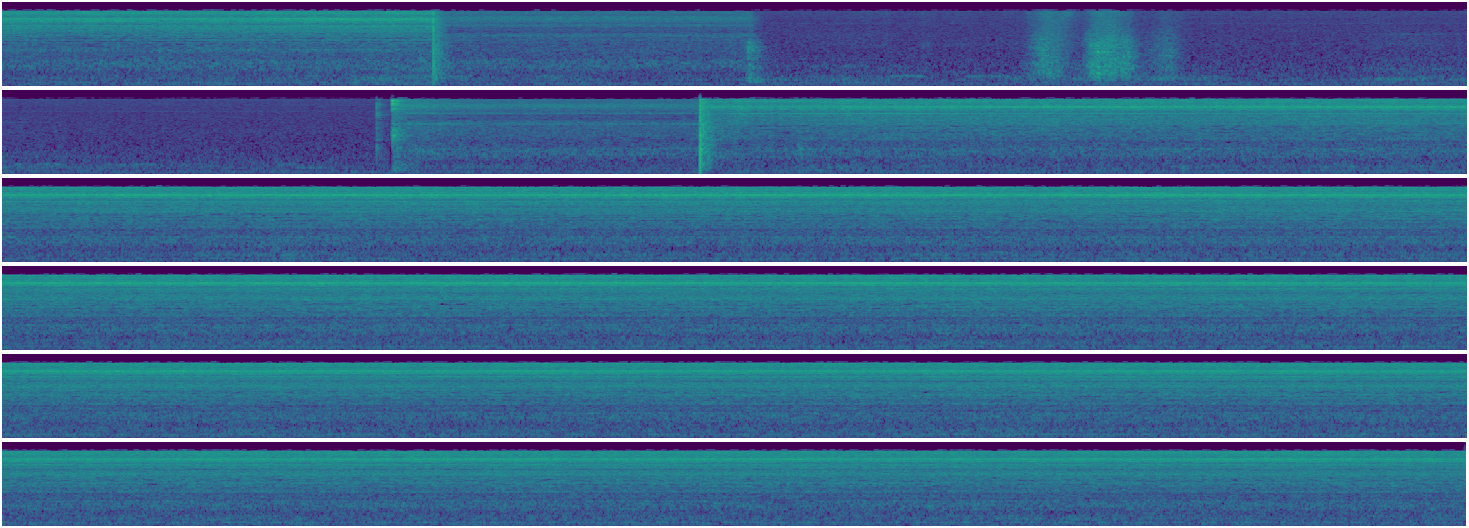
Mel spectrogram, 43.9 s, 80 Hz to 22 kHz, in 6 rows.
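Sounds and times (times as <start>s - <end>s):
welding arc click: 0.0s - 3.9s, 9.2s - 9.9s, 10.6s - 15.5s
welding arc hissing: 0.0s - 3.9s, 9.2s - 43.9s.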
